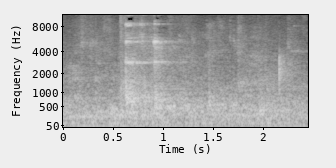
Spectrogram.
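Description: Two quick ringing clinks about a third of a second apart, over low background chatter.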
